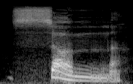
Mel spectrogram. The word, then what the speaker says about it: sommes: Nous sommes, okay? Nous sommes, okay? So you don't pronounce the final S here. It doesn't exist.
